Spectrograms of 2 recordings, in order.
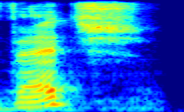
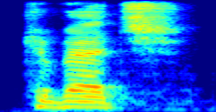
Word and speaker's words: kvetch: I think for kvetch you pronounce the K because otherwise it's vetch. Yeah, I don't know. I think kvetch.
